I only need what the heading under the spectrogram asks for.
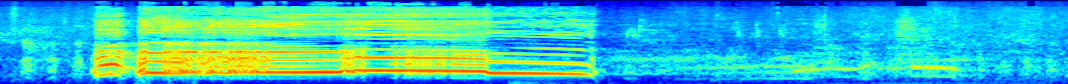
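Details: Rooster crowing loudly: a harsh rising start, then a long sustained strained note holding for about two seconds before breaking off, followed by faint soft clucking in the background.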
